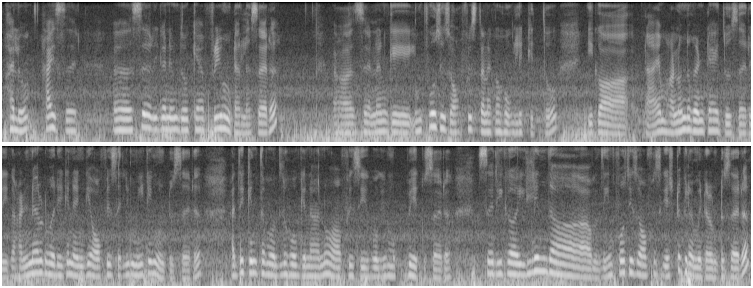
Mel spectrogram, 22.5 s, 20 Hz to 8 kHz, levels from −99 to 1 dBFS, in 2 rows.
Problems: constant background noise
